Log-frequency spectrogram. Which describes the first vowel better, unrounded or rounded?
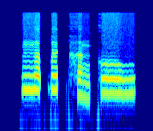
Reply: unrounded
